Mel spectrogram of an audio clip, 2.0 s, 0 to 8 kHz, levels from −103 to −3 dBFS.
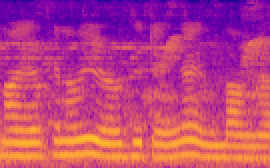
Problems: constant background noise, continuous background conversations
